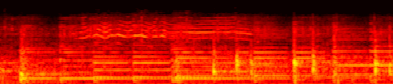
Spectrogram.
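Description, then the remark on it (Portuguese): A donkey brays loudly, a harsh, wavering call with rhythmic pulses that rises and falls across the whole short moment, with no talking. “Ô, oh, jumento bom, meu filho, volta aí, vamos lá, garoto, vamos pro Ceará. Desencosta, jumento, bicho bom danado”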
